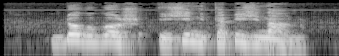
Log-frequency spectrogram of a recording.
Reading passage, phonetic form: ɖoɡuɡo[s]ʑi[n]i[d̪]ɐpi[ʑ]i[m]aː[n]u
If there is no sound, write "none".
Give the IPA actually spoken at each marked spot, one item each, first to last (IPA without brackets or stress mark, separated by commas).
ʂ, n, t̪, ʑ, n, n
